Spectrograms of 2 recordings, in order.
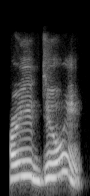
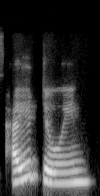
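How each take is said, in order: First: Every word is said in full, including 'are'. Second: The word 'are' is dropped in a contraction.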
